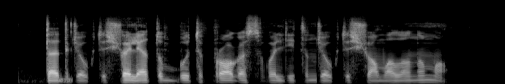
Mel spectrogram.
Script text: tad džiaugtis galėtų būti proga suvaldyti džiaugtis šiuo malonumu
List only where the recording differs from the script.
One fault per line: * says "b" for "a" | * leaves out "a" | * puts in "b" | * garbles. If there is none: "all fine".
all fine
